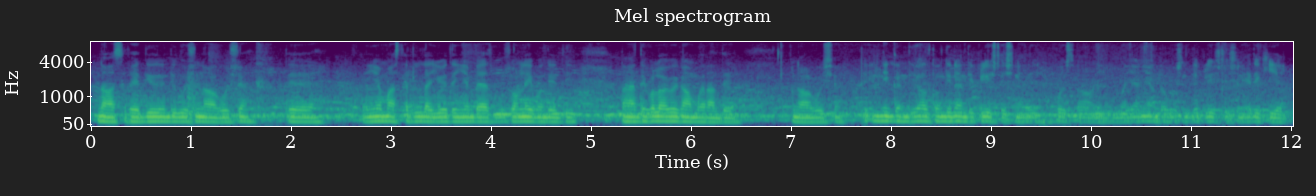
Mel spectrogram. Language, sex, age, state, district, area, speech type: Dogri, male, 18-30, Jammu and Kashmir, Kathua, rural, spontaneous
